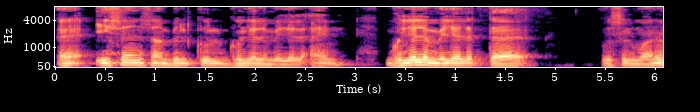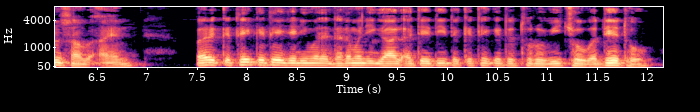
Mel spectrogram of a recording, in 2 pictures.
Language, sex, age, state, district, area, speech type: Sindhi, male, 60+, Gujarat, Kutch, urban, spontaneous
